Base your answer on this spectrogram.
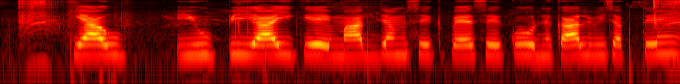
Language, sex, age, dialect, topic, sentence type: Hindi, female, 18-24, Kanauji Braj Bhasha, banking, question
